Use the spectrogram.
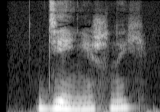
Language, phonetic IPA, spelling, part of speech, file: Russian, [ˈdʲenʲɪʐnɨj], денежный, adjective, Ru-денежный.ogg
- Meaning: monetary, pecuniary (relating to money)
